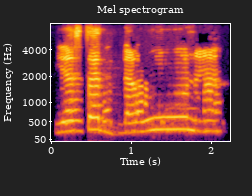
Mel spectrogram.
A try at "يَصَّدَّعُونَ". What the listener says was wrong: ইয়াসদ, হ্যাঁ, তাসদীদ ওয়ালা হরফকে সবসময় দুইবার উচ্চারণ করতে হবে, ঠিক আছে? একবার যেন না হয়।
